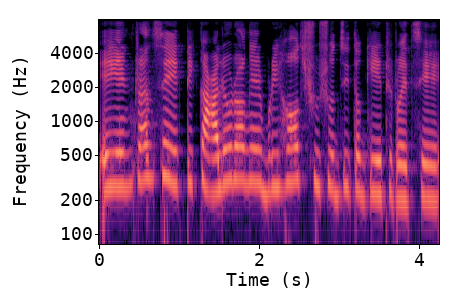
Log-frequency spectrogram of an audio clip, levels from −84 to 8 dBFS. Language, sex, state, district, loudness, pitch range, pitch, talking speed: Bengali, female, West Bengal, Malda, -19 LUFS, 235-290 Hz, 265 Hz, 140 wpm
